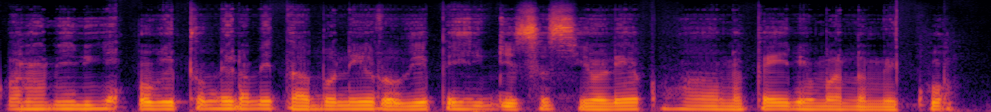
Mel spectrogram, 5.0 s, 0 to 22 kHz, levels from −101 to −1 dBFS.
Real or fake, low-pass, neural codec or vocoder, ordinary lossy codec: fake; none; codec, 44.1 kHz, 1.7 kbps, Pupu-Codec; none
